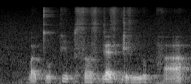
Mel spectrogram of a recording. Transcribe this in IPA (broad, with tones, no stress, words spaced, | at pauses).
ba̰˩tʷɤ˩˥ki˧b sɤ˩˥z ɡɛ̰˥˩zɡḭ˩z ŋɯ˥˩bʱa̰˩˥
